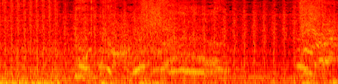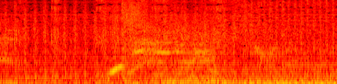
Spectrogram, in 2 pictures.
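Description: Men shout and groan in pain.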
